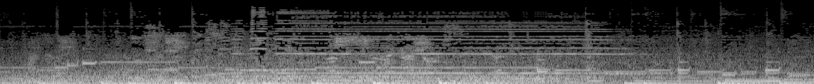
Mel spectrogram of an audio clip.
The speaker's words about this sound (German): Sie fährt mit einer Straßenbahn in die Arbeit.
